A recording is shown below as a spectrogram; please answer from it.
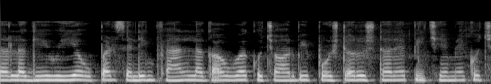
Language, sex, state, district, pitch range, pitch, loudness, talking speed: Hindi, female, Bihar, West Champaran, 195-200 Hz, 200 Hz, -15 LUFS, 220 wpm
